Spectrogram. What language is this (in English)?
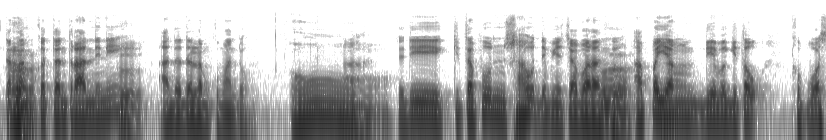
Malay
